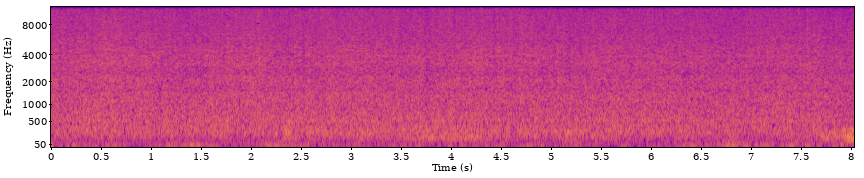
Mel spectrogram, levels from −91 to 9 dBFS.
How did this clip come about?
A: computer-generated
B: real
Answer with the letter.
B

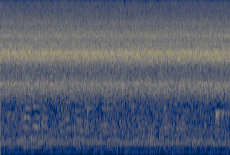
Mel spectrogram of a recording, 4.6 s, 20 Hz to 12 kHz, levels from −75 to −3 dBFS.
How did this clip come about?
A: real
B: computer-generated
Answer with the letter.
A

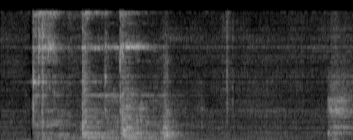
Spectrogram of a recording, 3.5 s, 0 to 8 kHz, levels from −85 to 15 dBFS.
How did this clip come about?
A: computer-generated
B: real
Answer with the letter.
A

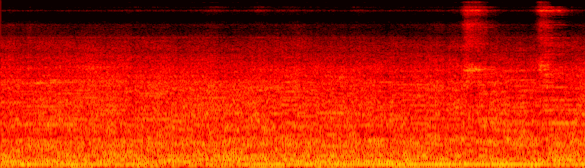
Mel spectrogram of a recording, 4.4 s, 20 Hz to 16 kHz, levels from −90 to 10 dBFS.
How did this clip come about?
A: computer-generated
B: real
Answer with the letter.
A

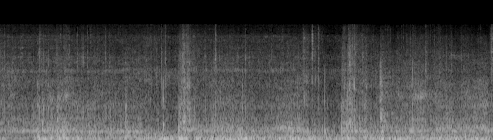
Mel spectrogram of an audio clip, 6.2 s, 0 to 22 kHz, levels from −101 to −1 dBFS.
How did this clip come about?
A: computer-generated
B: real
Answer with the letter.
B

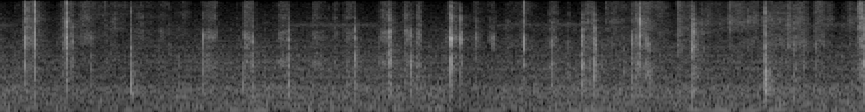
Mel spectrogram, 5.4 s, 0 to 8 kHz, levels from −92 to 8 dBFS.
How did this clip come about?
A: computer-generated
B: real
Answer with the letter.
B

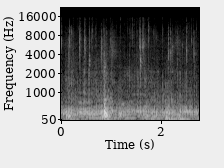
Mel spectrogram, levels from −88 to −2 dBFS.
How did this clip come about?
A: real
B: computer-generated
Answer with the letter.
A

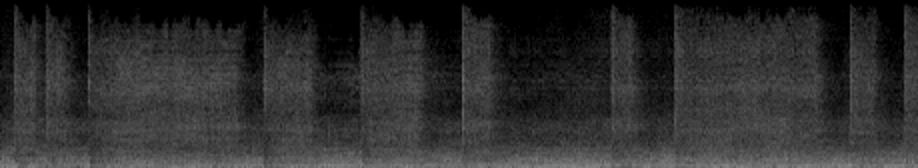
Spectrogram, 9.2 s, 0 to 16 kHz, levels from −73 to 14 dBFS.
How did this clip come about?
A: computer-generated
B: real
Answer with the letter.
A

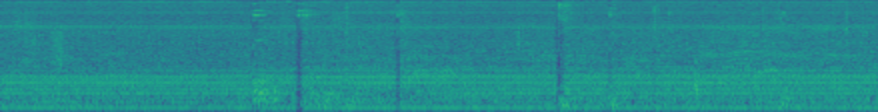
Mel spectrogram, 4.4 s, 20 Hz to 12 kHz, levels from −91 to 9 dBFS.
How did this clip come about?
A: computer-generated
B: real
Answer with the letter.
B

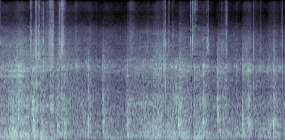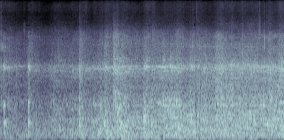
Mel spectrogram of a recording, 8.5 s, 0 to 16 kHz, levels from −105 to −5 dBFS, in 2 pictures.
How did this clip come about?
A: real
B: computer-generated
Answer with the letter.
B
